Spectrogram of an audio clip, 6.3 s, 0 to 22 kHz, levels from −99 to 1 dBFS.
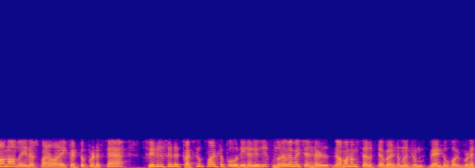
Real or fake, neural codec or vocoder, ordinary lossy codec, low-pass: fake; codec, 16 kHz, 1 kbps, FunCodec, trained on LibriTTS, 50 frames a second; Opus, 24 kbps; 3.6 kHz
